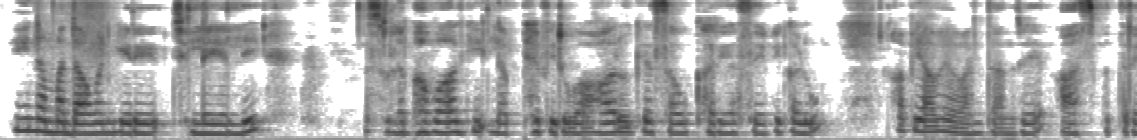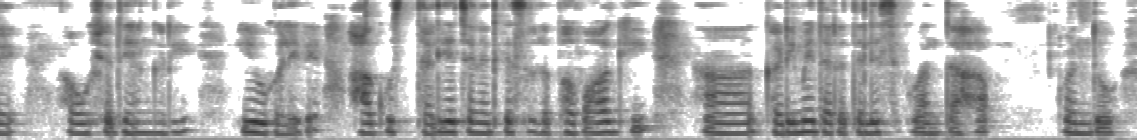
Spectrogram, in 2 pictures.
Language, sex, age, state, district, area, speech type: Kannada, female, 18-30, Karnataka, Davanagere, rural, spontaneous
